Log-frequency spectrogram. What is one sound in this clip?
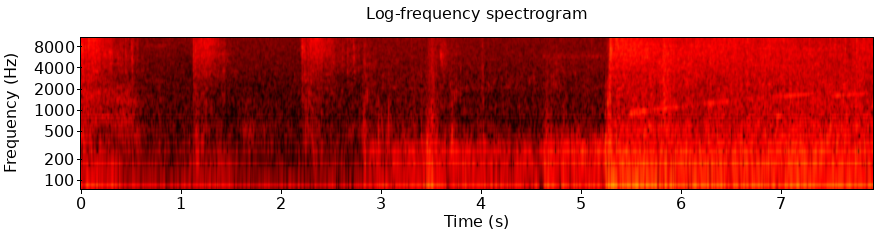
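A vehicle engine roars and whines.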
